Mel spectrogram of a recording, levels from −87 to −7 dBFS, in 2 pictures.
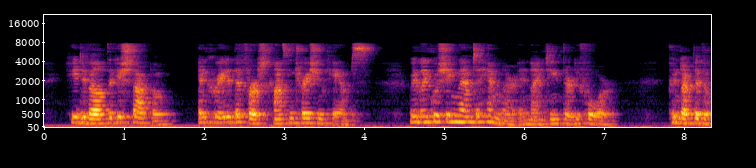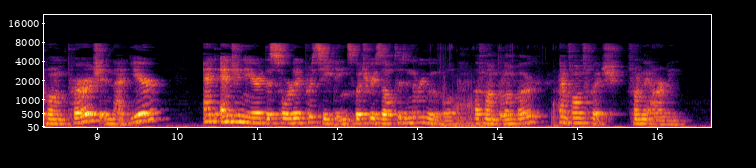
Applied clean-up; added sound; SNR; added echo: none; Growling; 17 dB; reverberation time 0.3 s.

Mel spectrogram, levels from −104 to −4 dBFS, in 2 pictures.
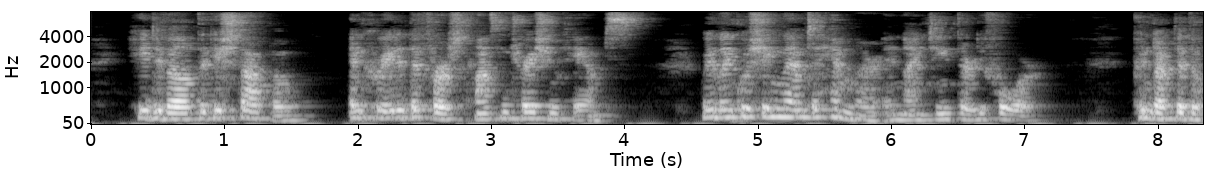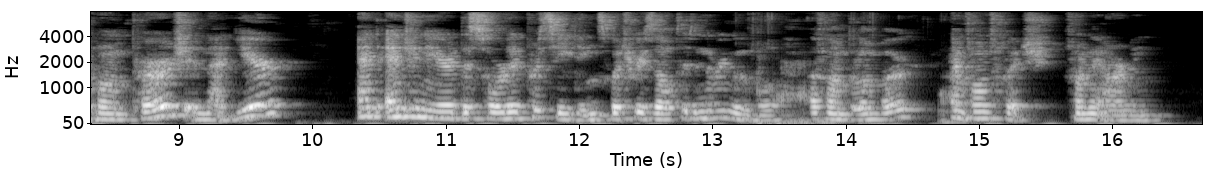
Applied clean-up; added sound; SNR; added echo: classical method WPE with log-MMSE.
